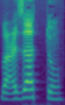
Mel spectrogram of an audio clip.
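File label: "waiza" plural, Archi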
